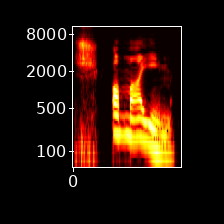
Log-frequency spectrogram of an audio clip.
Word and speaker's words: shamayim: Shamayim. Okay, shamayim. It begins with this letter, but it's a sh noise that it makes.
